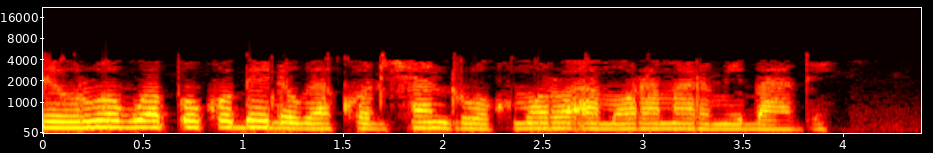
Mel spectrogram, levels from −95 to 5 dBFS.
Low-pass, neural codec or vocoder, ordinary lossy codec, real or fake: 10.8 kHz; none; AAC, 16 kbps; real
